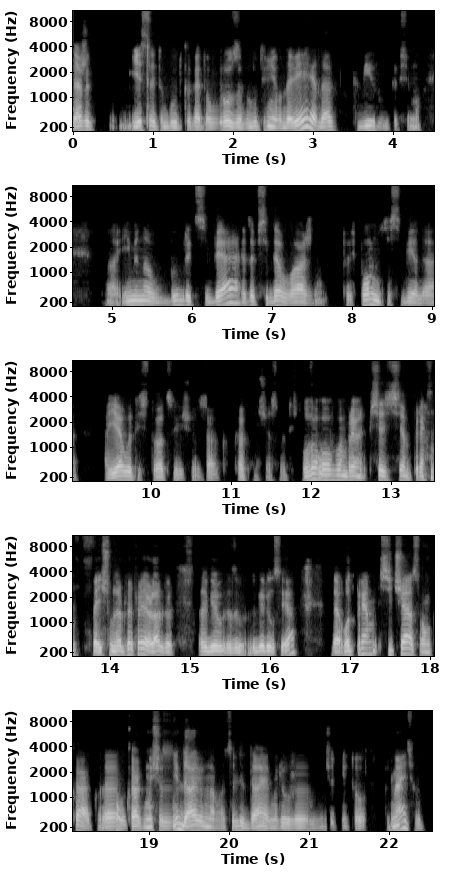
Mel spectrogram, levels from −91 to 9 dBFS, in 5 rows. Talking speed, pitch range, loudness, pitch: 165 wpm, 105-125 Hz, -20 LUFS, 115 Hz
